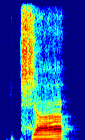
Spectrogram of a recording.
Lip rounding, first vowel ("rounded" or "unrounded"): unrounded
